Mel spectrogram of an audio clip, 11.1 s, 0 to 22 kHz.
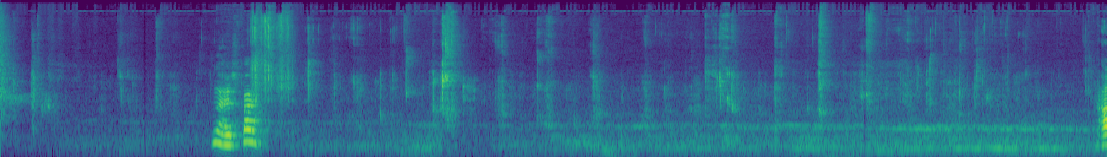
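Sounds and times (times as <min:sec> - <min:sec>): crisp bites and chewing: 0:02.5 - 0:10.3.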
